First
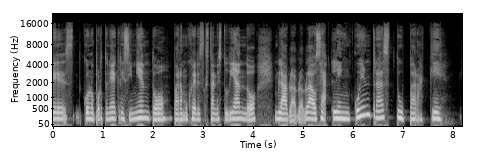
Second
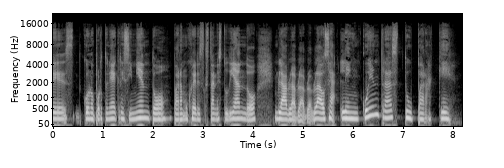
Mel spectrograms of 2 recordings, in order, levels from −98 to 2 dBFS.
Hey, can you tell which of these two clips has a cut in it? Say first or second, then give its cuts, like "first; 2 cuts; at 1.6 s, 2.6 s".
first; 1 cut; at 4.7 s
